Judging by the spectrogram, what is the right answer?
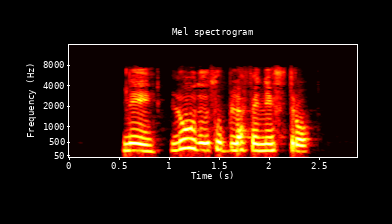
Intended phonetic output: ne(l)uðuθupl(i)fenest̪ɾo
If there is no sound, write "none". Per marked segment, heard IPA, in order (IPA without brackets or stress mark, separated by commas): l, a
